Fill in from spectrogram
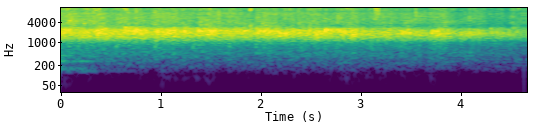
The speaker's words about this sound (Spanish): Dale un fuerte aplauso al Señor. Si lo crees, apláudele fuerte al Señor.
